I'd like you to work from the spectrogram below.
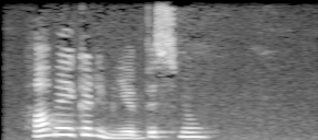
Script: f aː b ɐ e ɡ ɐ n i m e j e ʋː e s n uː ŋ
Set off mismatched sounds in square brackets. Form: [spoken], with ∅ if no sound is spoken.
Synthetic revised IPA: [h] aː [m] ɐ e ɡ ɐ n i m [i] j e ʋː e s n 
